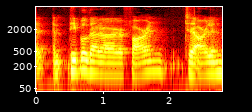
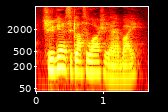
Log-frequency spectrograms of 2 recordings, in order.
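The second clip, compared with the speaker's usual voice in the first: put-on fast, higher-pitched Irish accent. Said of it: "in Ireland I think you're more likely to say".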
